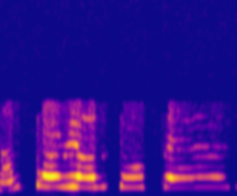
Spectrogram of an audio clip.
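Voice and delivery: high, loud, sing-song crying; wailing shame. Acted. Ashamed child apologizing, wailing that they're bad. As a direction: wail it like a child drowning in shame. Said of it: "They're saying".

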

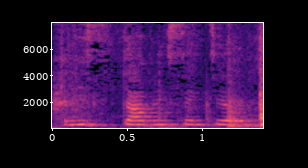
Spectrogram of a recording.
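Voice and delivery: ordinary delivery

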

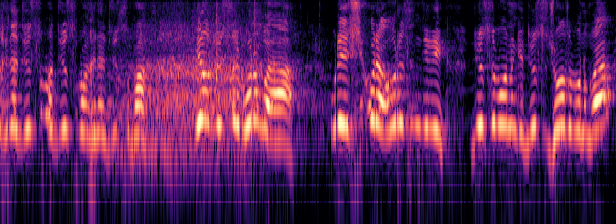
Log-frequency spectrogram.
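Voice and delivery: ordinary talk

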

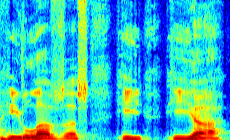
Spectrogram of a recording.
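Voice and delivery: ordinary talk, nothing marked

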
